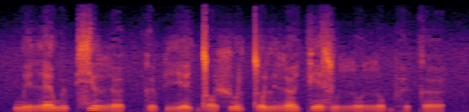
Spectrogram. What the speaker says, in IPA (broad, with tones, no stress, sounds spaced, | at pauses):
w ɪ˧ r ɛ˦ w ʏ˧ p sʲ ʊ˦ r œ˨ kː ø˧ p rʲ ɛ˨ lʲ d ɔ˨ ʃ u˦ lʲ t o˧ lʲ r œ˦˨ i̯ k e˦ z u˨ r o˨ r o˧ bʱ ø˨ k œ˨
